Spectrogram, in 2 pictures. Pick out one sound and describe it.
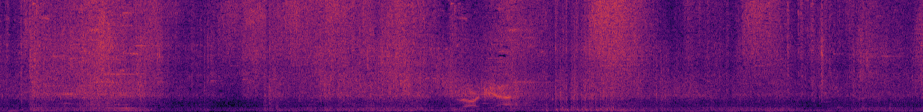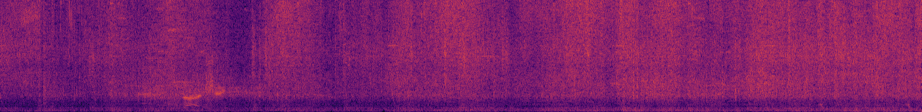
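Gunfire and explosions crackle in a game battle.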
